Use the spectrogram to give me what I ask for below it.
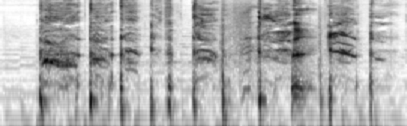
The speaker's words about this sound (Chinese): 一时间痰急上涌，捂住胸口大声咳嗽起来。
